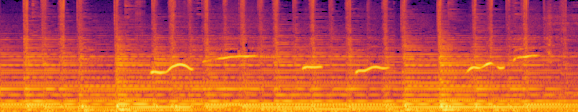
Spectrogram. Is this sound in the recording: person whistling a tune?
yes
